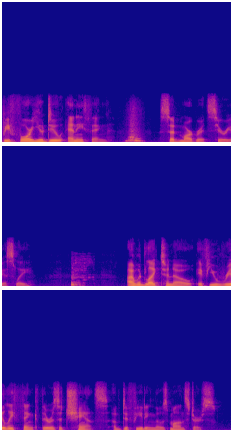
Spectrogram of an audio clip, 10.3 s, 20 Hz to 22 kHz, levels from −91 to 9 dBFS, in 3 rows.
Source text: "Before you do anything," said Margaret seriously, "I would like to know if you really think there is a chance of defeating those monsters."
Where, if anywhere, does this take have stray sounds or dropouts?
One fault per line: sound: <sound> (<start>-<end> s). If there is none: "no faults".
sound: whoosh (1.8-2.2 s)
sound: cough (4.5-4.8 s)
